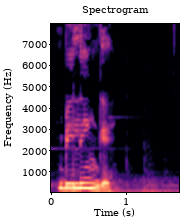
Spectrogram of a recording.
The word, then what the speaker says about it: bilingüe: Indica que se pronuncia la U cambiando el sonido a GUE, GUI. Escucha las palabras. En la segunda, oirás la letra U. Pingüino, pingüino. Bilingüe, bilingüe.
